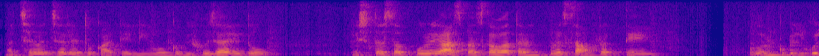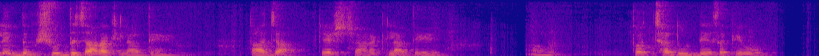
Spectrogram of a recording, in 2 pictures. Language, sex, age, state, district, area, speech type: Hindi, female, 18-30, Madhya Pradesh, Ujjain, rural, spontaneous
